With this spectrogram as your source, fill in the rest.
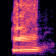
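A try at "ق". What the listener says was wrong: Nah, tebal apa tipis? Nah, tebalkan.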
